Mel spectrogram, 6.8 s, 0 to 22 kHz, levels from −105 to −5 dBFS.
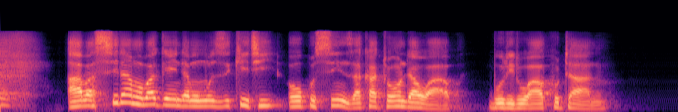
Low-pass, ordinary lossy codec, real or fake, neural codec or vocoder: none; none; fake; codec, 16 kHz, about 1 kbps, DyCAST, with the encoder's durations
